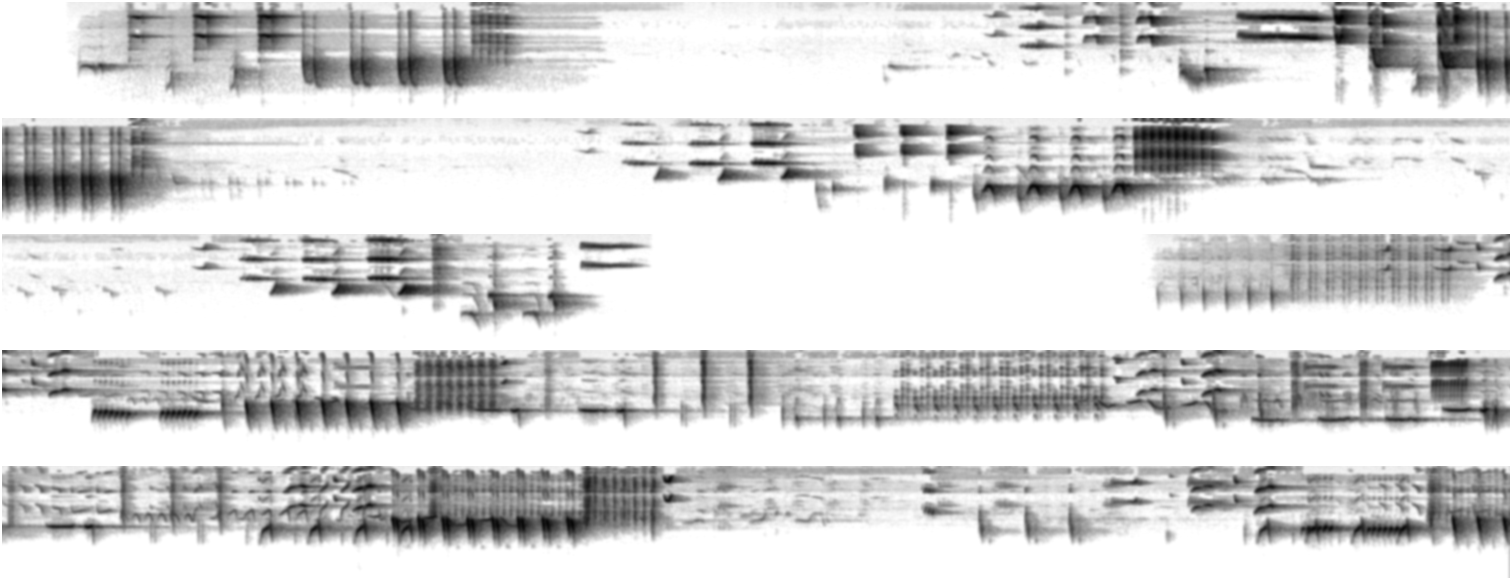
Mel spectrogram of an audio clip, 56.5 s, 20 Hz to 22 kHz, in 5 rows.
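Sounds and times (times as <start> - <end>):
common nightingale Luscinia luscinia singing: 0.6 - 4.0, 6.6 - 12.8, 15.7 - 21.4, 24.1 - 27.4, 31.5 - 56.5.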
